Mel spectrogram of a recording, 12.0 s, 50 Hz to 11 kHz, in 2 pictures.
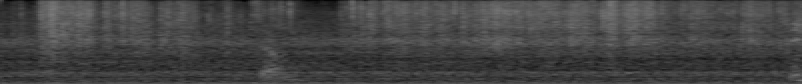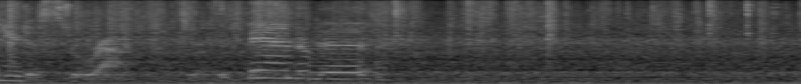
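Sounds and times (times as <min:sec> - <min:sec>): plastic bag rustling: 0:00.0 - 0:12.0
steady low hum: 0:00.0 - 0:12.0.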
